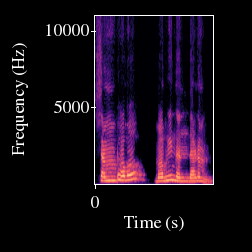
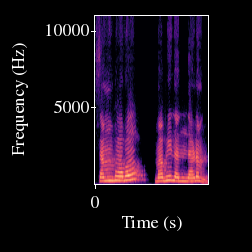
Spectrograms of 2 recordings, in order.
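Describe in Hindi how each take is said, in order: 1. 'm' दूसरे शब्द की शुरुआत में जाता है। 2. 'm' दूसरे शब्द की शुरुआत में जाता है।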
